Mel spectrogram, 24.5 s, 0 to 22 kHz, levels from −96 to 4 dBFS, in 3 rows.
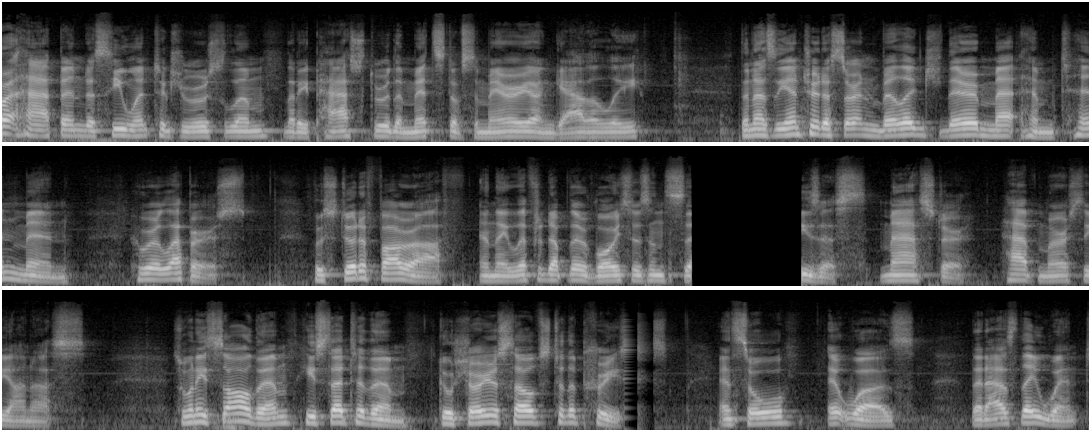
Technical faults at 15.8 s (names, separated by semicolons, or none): none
